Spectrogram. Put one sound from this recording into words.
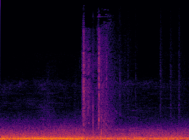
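A rifle shot cracks once.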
